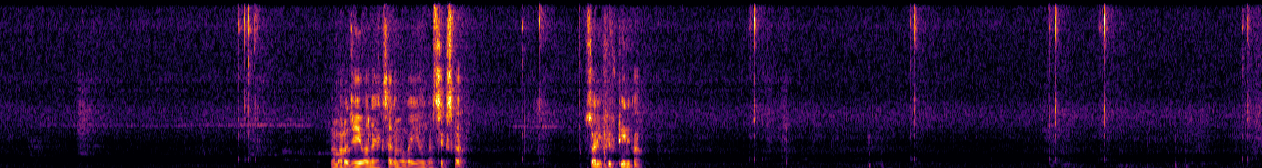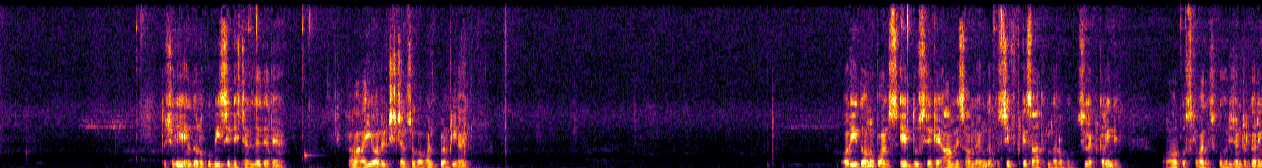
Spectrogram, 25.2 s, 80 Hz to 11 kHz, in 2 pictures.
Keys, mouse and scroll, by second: 0.0 Escape, 2.4 double click, 5.8 typing, 6.0 Return, 8.6 Escape, 11.7 Escape, 16.1-17.7 typing, 20.3 Escape, 20.9 Escape, 22.5 shift+click.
